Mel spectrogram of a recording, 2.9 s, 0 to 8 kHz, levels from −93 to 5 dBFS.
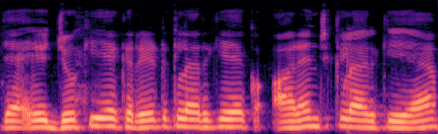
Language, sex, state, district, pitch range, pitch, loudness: Hindi, male, Jharkhand, Garhwa, 150-170 Hz, 160 Hz, -13 LUFS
